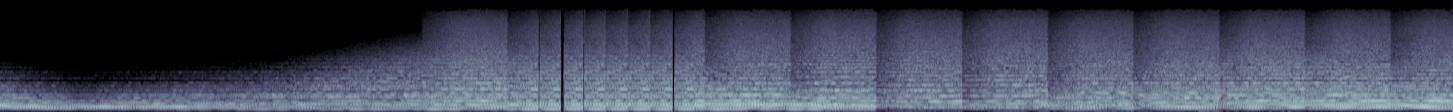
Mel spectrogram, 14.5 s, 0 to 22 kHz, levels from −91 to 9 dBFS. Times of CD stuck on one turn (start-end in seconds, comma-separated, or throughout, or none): 5.39-6.95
